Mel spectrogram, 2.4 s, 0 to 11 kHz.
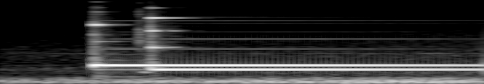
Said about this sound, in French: Le son de cette sonnette vous semble probablement bien banal. À moins que l'on vous dise que c'est Gilles, 75 ans, qui distribue des repas à des personnes dans le besoin de son quartier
